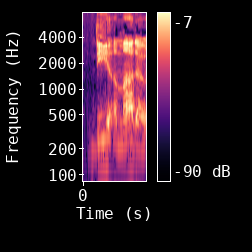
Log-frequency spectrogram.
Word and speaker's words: D'Amato: UX designer D Amado. Is that pronounced correctly?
